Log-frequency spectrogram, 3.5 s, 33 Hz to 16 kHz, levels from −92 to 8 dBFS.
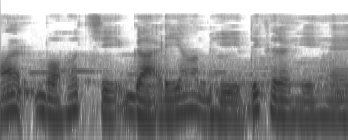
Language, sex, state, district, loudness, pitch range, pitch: Hindi, male, Punjab, Fazilka, -19 LUFS, 95-120 Hz, 100 Hz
